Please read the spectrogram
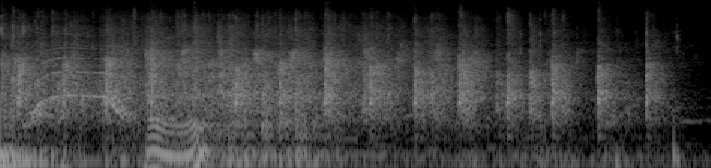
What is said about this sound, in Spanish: No, un aplauso para ellos.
